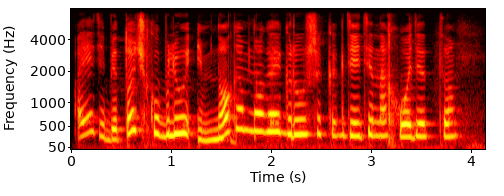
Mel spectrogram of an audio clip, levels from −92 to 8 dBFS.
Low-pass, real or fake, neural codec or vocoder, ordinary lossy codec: 7.2 kHz; real; none; none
